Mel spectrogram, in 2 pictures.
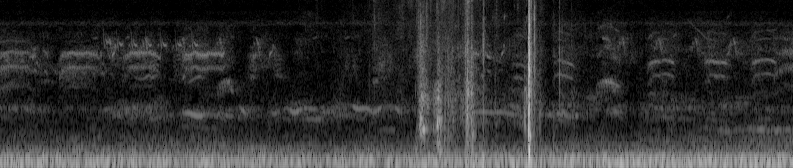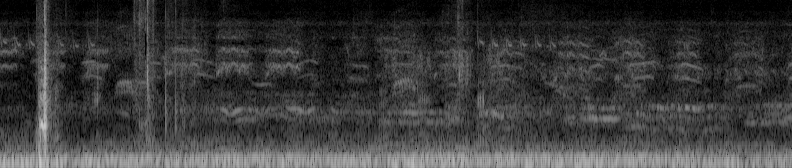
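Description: Birds calling repeatedly, many short chirps, over a steady low rumble of wind on the microphone. A few sharp clicks cut in, the loudest about four seconds in.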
